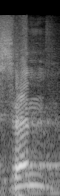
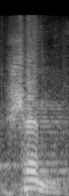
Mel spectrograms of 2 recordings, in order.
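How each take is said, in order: First: The name begins with a plain s sound. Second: The name begins with a sh sound. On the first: The speaker calls it wrong. "Nicht Sen" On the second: The speaker calls it right. "Habe ich vorhin falsch vorgelesen"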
